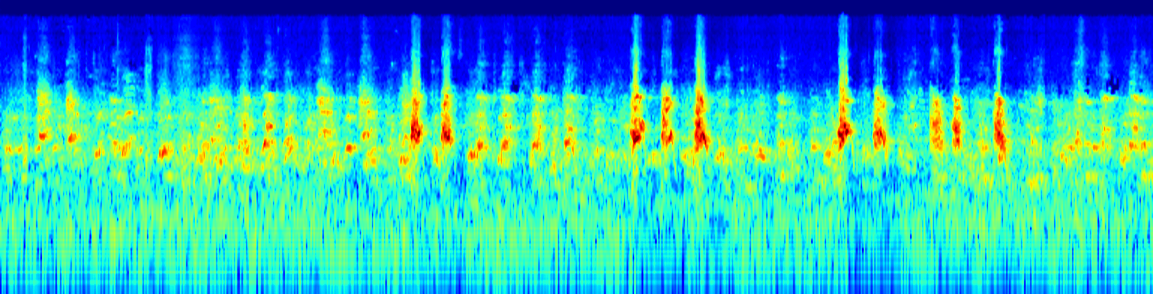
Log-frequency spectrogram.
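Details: Barking at OC Animal Care shelter from a three-year-old black and tan male Cairn Terrier and Lhasa Apso mix: dense, continuous volleys of yappy barks, some overlapping, with louder peaks every second or so.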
